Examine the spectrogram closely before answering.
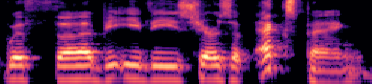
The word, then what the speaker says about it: Xpeng: uh Bev's shares of x-pang or ship hang I think is the right pronunciation we're down more than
